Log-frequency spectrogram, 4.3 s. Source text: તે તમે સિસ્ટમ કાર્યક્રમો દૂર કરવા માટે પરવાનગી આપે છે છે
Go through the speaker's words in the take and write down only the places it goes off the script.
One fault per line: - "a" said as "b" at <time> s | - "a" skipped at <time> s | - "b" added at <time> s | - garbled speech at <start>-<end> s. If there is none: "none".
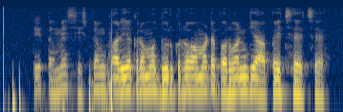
none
